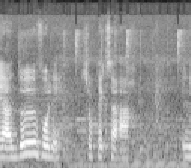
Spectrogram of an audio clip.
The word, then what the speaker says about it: Techsaart: Teksa Art s'écrit TECHSAART.uvs.sn.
